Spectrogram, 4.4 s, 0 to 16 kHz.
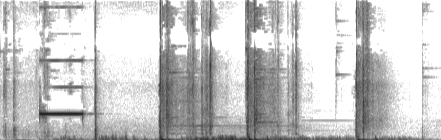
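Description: A shot timer's start beep, one steady high tone lasting about half a second, then a Henry H001 .22 rimfire lever-action rifle fires three shots about a second apart, the lever being worked between them.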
